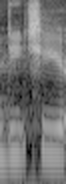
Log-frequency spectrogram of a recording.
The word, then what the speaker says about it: Dietschy: It's your girl, SARA DIETSCHY, rhymes with peachy.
